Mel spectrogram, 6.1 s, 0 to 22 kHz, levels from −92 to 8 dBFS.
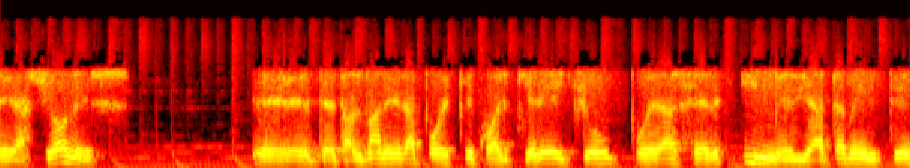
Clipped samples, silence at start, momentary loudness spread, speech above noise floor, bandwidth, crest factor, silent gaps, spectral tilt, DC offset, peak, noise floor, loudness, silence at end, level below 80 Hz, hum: under 0.1%; 0 s; 3 LU; 27 dB; 13.5 kHz; 14 dB; none; -5.5 dB/octave; under 0.1%; -4 dBFS; -43 dBFS; -17 LUFS; 0 s; -52 dBFS; none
